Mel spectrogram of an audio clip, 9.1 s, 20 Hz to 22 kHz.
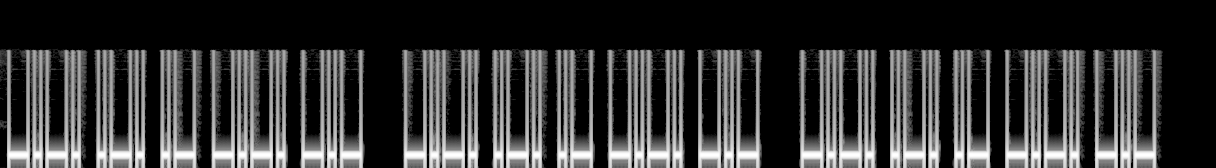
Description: Morse code, heard as a keyed tone, about 25 wpm, 250 Hz. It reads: CRACK CRACK CRACK
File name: morse-training-25WPM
